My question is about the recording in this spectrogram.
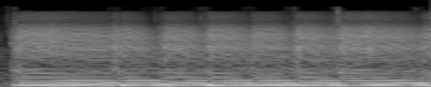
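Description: Electric guitar through a heavily distorted metal amp tone: an A power chord (open fifth string with the fourth and third strings at the second fret) struck once and left to ring steadily.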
